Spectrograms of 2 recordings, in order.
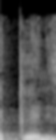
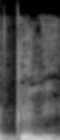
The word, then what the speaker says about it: Cannes: A pronúncia correta, Ramon, não é Cannes, é Cane.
